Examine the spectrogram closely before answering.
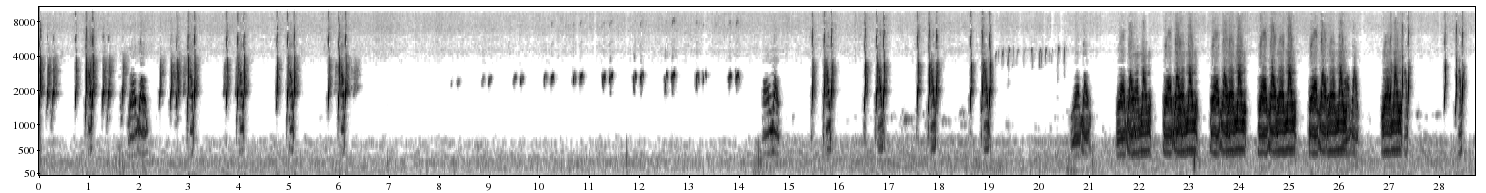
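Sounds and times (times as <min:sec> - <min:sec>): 
common quail calling: 0:00.0 - 0:04.2, 0:05.8 - 0:06.4, 0:14.5 - 0:14.8, 0:15.5 - 0:19.2, 0:20.4 - 0:27.5.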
